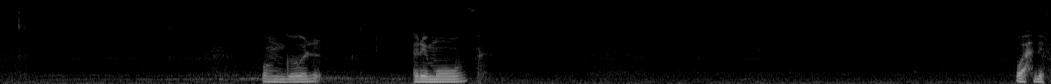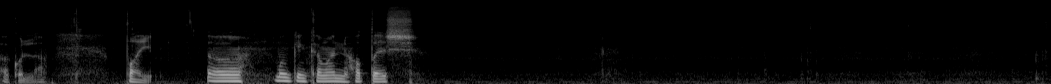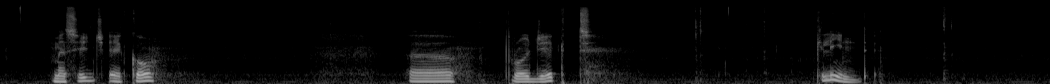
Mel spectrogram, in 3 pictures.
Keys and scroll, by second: 0.0-1.5 typing, 1.5 Return, 3.1-3.9 typing, 7.3-9.0 typing, 8.8 Escape, 13.1 a, 15.9 Home, 16.5 Right, 16.7 Right, 16.9 Right, 17.3 Right, 17.4 Left, 17.6 Left, 17.7 Left, 18.5 shift+2, 19.2 End, 19.6 typing, 20.8-22.5 typing, 24.0 typing, 25.6-31.0 typing.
